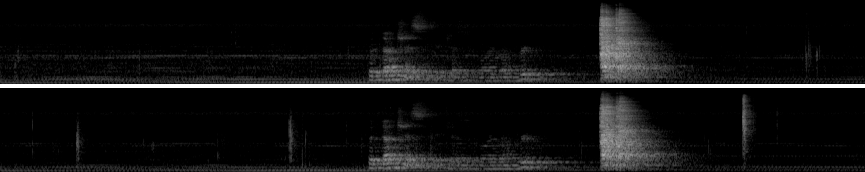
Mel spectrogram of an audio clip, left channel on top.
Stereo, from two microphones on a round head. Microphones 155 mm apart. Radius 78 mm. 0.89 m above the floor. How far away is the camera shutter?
About 1.6 m.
